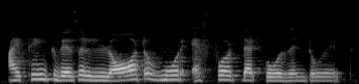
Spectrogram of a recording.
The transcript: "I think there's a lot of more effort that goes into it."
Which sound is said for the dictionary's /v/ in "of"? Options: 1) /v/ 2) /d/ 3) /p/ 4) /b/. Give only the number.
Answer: 1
